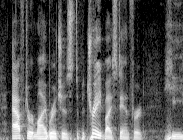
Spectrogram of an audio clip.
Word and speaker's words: Muybridge: But I will just say that English people say Muybridge, and since he was English, that's the way I've always gone, because it's in England it's pronounced Muybridge.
